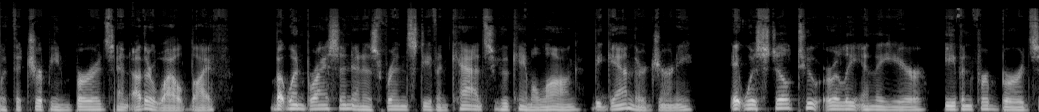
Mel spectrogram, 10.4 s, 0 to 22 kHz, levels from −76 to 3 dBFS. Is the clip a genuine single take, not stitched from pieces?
yes; 0 cuts

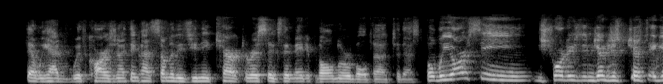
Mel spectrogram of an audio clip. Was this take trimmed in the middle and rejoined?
yes; 3 cuts; at 1.4 s, 3.2 s, 4.2 s

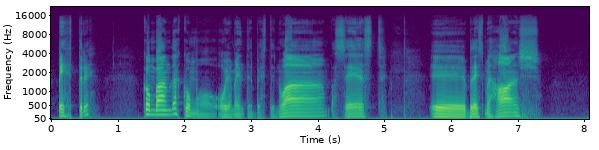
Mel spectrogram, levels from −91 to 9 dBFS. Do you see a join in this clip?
no; 0 cuts

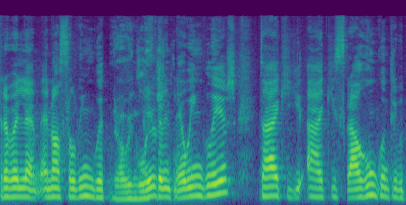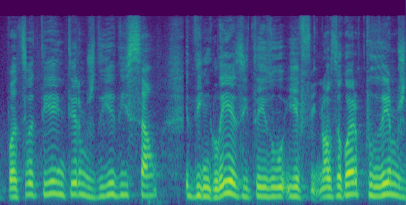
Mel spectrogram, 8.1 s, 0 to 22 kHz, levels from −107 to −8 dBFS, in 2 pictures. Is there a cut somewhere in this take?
yes; 7 cuts; at 1.1 s, 1.7 s, 2.6 s, 3.5 s, 4.3 s, 5.9 s, 6.6 s

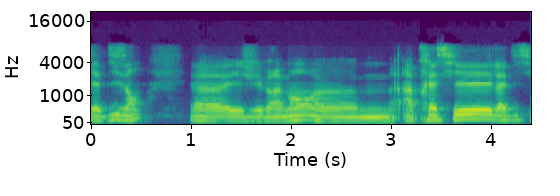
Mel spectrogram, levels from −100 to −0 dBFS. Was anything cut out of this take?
no; 0 cuts

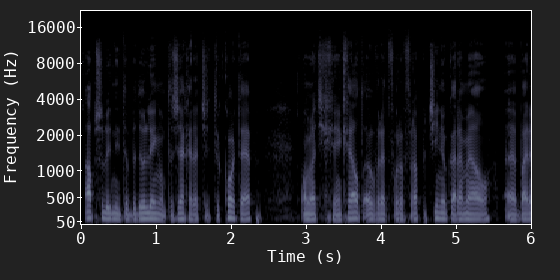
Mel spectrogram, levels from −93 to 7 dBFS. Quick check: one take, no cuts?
yes; 0 cuts

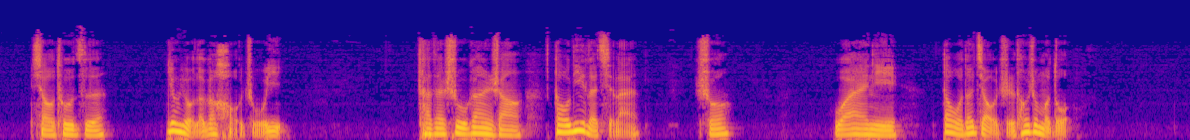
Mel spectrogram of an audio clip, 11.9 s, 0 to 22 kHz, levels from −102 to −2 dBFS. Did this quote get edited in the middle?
no; 0 cuts

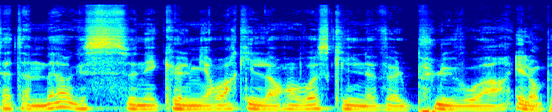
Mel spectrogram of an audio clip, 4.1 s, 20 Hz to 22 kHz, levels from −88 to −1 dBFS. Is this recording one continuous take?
yes; 0 cuts

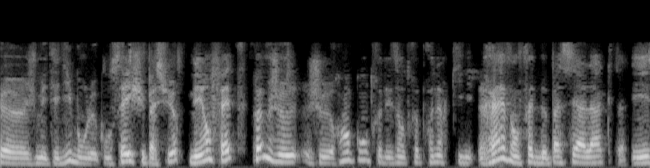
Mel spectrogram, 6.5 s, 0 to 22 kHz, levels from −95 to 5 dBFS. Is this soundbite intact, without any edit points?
yes; 0 cuts

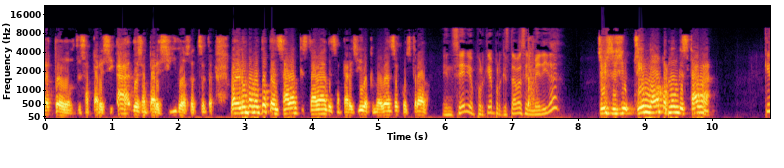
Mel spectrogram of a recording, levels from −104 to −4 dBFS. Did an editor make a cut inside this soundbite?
yes; 4 cuts; at 3.1 s, 5.8 s, 7.9 s, 9.3 s

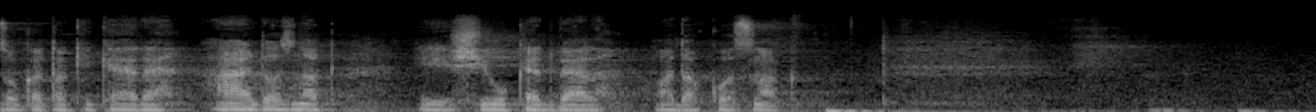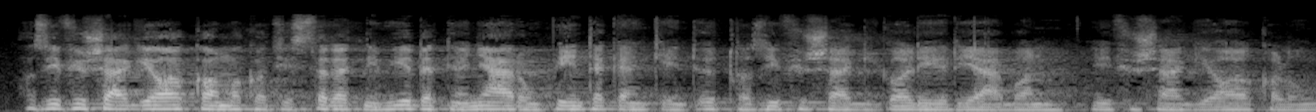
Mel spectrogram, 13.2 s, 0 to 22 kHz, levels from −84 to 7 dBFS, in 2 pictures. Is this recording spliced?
yes; 1 cut; at 10.2 s

